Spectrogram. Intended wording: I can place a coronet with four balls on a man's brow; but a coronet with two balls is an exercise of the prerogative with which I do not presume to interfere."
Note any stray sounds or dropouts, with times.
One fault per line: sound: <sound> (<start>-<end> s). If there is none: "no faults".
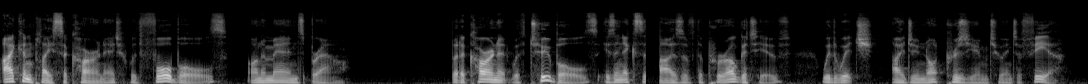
sound: dropout (6.5-6.6 s)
